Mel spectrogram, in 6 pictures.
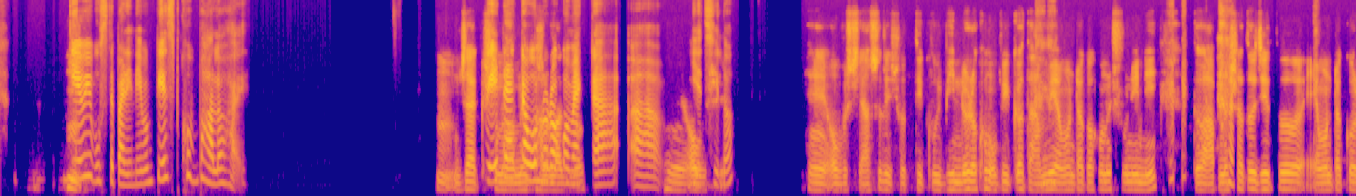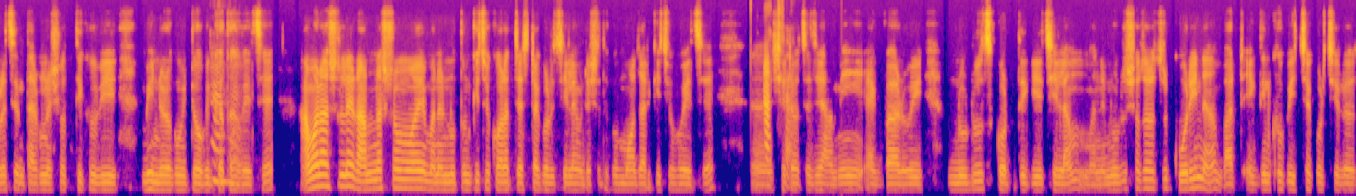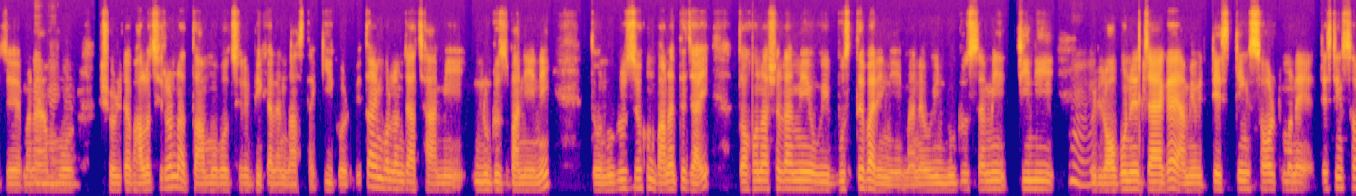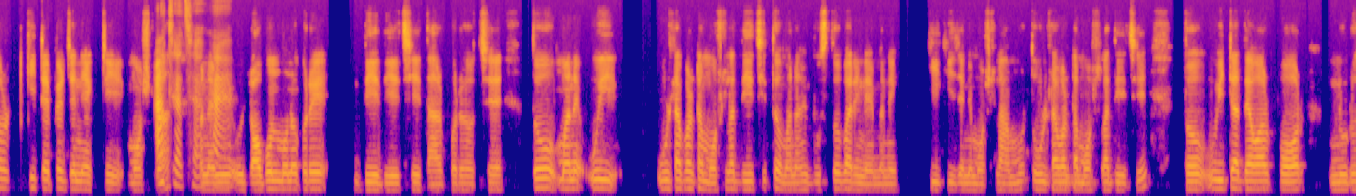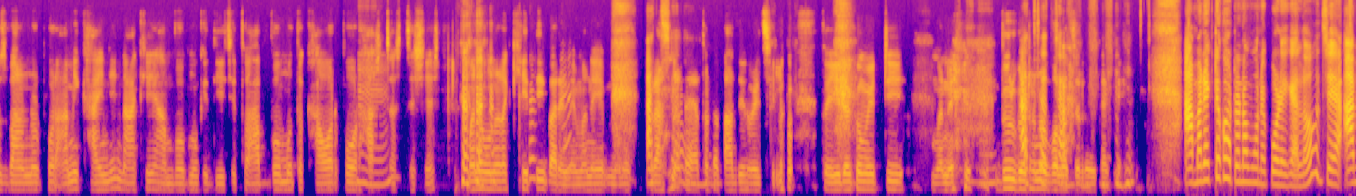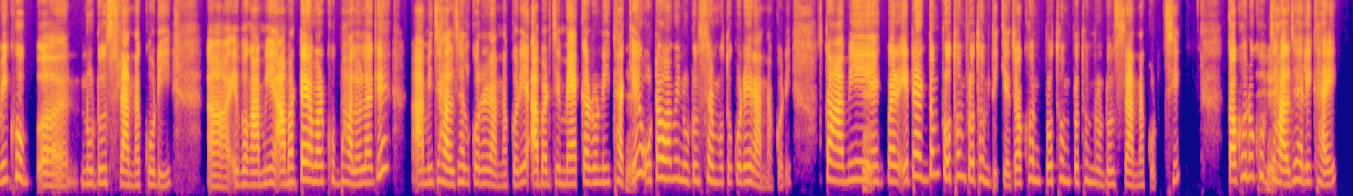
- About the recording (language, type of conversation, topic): Bengali, unstructured, আপনি কি কখনও রান্নায় নতুন কোনো রেসিপি চেষ্টা করেছেন?
- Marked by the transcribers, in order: other background noise; tapping; laughing while speaking: "ভিন্ন রকম অভিজ্ঞতা"; chuckle; "আব্বু" said as "আম্বু"; laugh; laughing while speaking: "আচ্ছা। আচ্ছা, আচ্ছা"; chuckle; laughing while speaking: "মানে রান্নাটা এতটা বাজে হয়েছিল … বলা চলে এটাকে"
